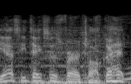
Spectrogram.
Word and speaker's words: resveratrol: This person has been studying the potential benefit of resveratrol. Did I say that right? – Resveratrol. – Resveratrol.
